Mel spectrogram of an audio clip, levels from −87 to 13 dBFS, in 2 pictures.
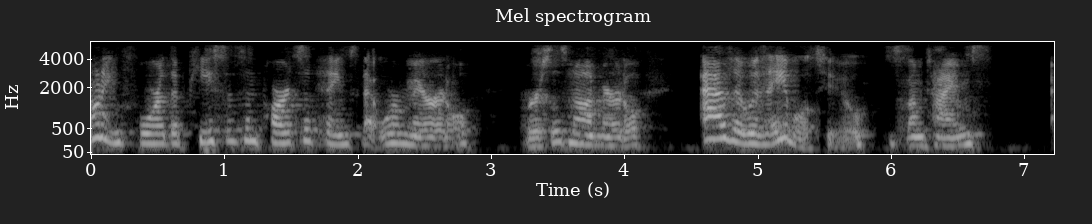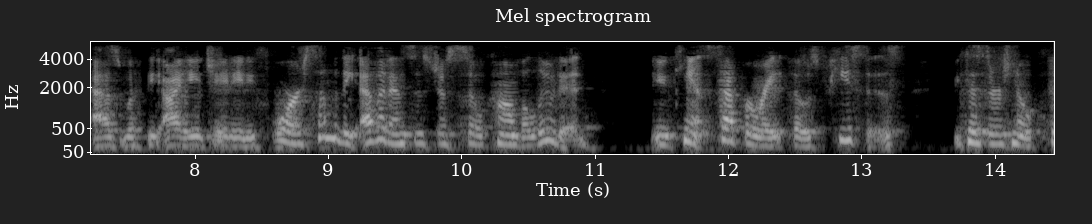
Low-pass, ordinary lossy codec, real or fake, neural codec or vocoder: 5.4 kHz; AAC, 24 kbps; real; none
